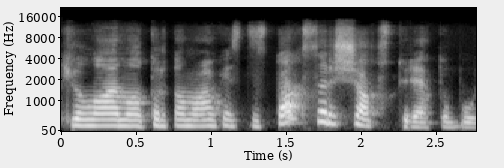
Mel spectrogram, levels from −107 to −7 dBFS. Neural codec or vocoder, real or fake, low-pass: codec, 32 kHz, 1.9 kbps, SNAC; fake; 14.4 kHz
